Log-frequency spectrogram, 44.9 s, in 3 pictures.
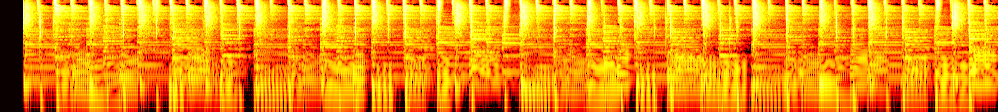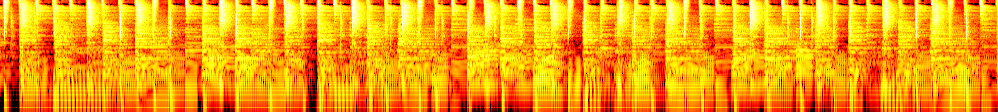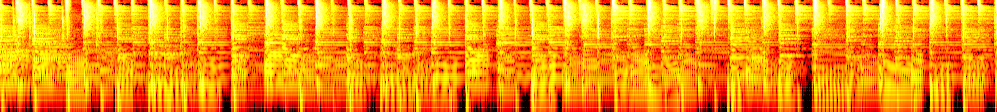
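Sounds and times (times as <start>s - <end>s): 
Latin music in G minor: 0.4s - 44.8s.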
